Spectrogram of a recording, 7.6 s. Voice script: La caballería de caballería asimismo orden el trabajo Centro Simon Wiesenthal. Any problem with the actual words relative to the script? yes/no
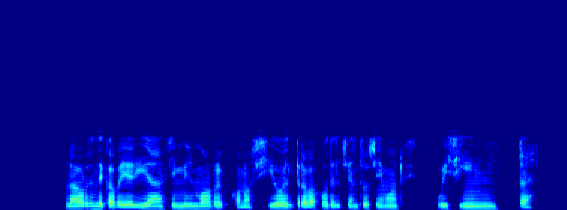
yes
